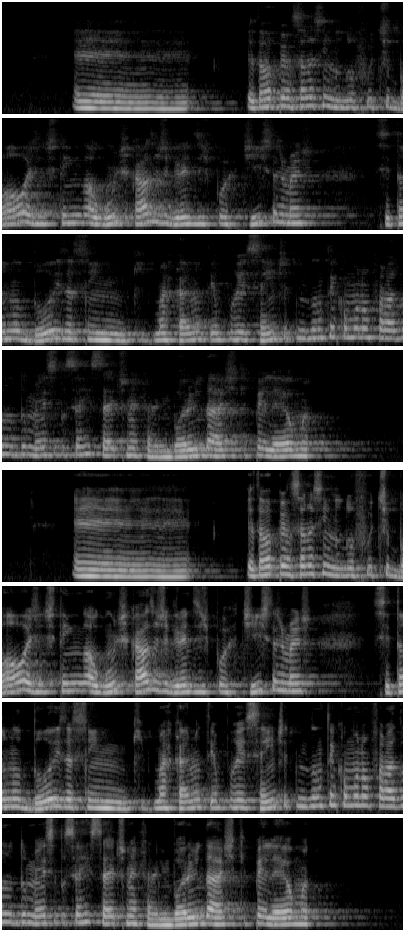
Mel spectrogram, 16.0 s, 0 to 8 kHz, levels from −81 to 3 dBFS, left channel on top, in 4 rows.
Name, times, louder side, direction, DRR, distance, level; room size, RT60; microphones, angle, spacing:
voice 1, 0.7-1.9 2.4-7.1 7.7-15.1, right 3 dB, 75° right, 13 dB, 0.7 m, -29 dB
18.0 x 8.1 x 7.1 m, 1.2 s
head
